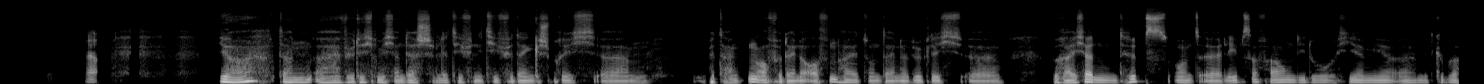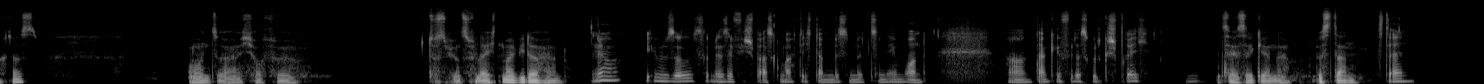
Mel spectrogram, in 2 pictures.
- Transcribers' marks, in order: joyful: "Ja, ebenso"
- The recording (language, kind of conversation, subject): German, podcast, Wie nutzt du 15-Minuten-Zeitfenster sinnvoll?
